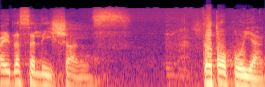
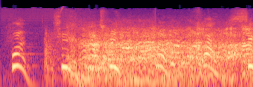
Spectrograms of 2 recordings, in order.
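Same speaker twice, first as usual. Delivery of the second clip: put-on girly counting; 13 semitones higher than usual. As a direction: count it up high and prissy like a giddy girl. Counting kicks when priests leave. (pabebe na bilang, mataas at mahina)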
